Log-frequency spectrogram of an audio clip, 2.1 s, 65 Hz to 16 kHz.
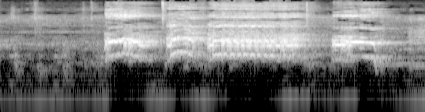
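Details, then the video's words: F1 decoy rooster crowing, recorded 19 December 2021: a loud, hoarse crow in three parts, with a short opening note, a long strained middle and a falling close, over a faint low hum. "Gà mồi f1 - qaib qus txuam ib Zoo nraug"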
